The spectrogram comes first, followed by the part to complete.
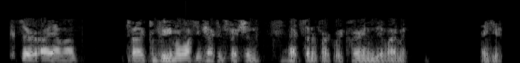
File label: Public Transit System Light Rail Ops, scanner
